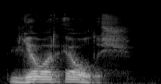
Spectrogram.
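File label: "leabhar-eoolais", Scottish Gaelic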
